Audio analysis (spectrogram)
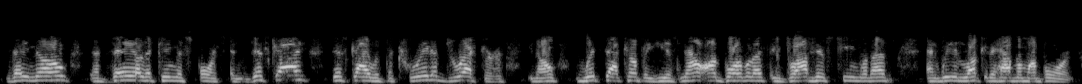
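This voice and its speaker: A man with a North American accent giving an emphatic, hyped sales pitch on a conference call, telling it like a story with rhetorical questions and folksy repetition. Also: steady tone, brisk, no room sound. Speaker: network marketing presenter. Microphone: phone or conference line. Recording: muffled, band-limited conference call audio.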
